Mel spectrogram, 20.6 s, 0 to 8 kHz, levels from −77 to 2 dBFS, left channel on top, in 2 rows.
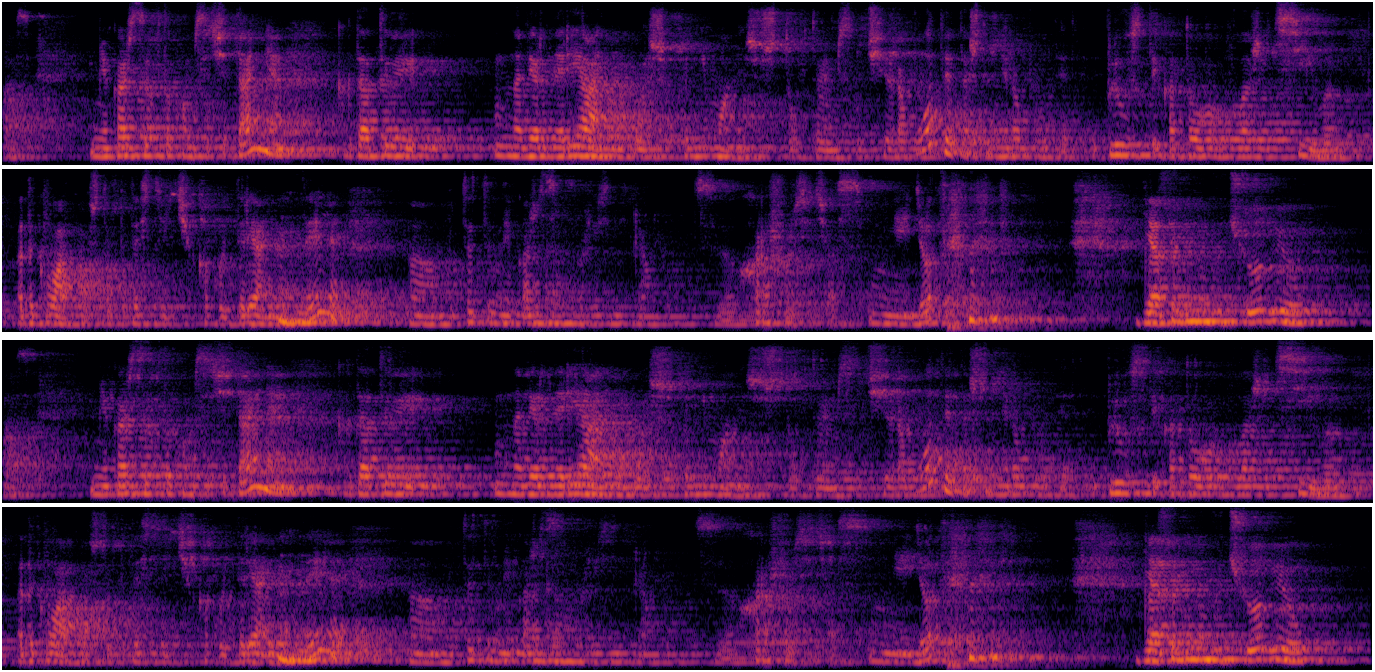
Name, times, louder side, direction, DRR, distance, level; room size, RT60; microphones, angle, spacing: voice 1, 0.0-3.1 3.7-8.0 8.3-17.8 18.3-19.0, left 1 dB, 30° left, -1 dB, 3.2 m, -33 dB
voice 2, 12.3-12.7 14.3-14.7 18.8-20.0, equal, 25° right, 2 dB, 1.7 m, -29 dB
29.0 x 25.0 x 7.7 m, 2.4 s
head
